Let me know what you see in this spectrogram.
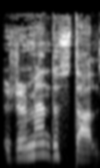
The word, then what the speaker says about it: Germaine de Staël: Ja, alltså Germaine de Staël, det är inte lätt att uttala, men så ska det uttalas.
